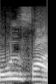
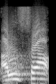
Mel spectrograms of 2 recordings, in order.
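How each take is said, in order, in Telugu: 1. ఈ పదం 'oo' అచ్చుతో మొదలవుతుంది. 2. ఈ పదం 'ah' అచ్చుతో మొదలవుతుంది. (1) "మన మిగతా దేశంలో ఉల్ఫా అని" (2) "దీన్ని అల్ఫా అంటారు స్థానికంగా అస్సాంలో"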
